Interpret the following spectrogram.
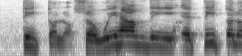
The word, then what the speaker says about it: Titolo: wine I have that peep-toe low do you pronounce it Tito low or Tito low T : Tito low so we have the title of 2016 oh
